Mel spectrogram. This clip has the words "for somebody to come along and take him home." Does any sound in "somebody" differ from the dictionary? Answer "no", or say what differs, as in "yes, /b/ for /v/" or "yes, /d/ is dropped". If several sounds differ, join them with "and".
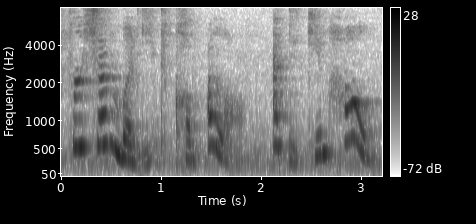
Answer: yes, /b/ is dropped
